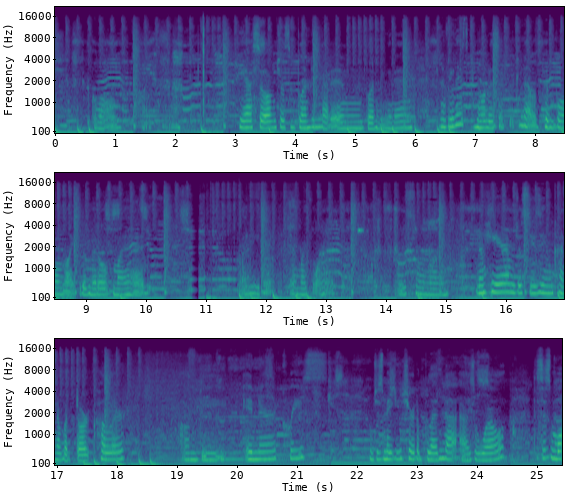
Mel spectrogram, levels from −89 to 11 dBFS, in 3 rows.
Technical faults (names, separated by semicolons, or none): call audio freeze; short concealed packet loss; call bitrate drop; jitter buffer speed-up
